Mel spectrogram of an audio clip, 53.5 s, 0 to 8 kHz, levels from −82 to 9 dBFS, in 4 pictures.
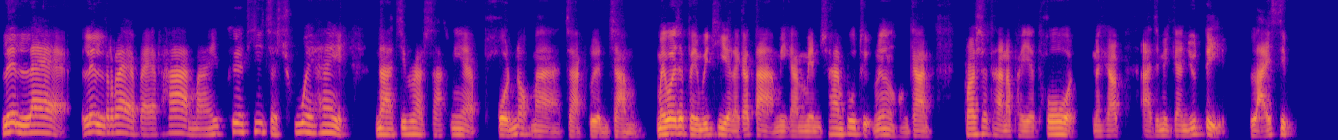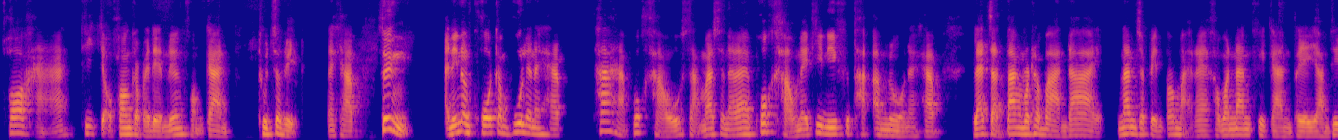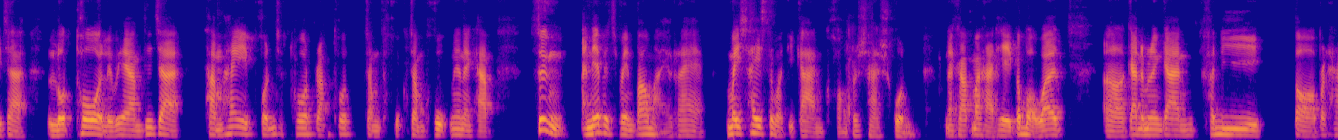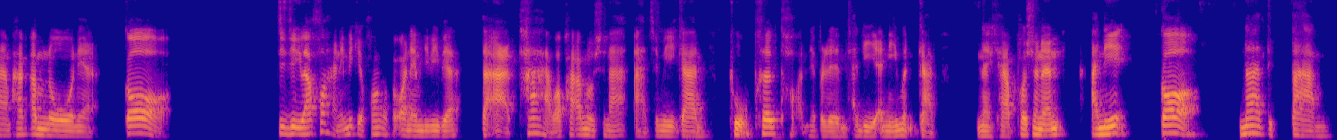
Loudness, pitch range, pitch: -20 LUFS, 110-145 Hz, 125 Hz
